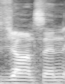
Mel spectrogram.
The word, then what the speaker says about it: Johnson: Because Johnston nobody knows or Johnson? It's Johnson, and Okay.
